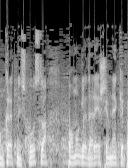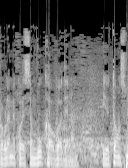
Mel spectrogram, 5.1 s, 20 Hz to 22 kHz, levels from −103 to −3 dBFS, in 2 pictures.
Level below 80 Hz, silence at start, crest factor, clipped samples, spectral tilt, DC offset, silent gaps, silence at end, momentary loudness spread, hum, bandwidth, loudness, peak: -28 dBFS; 0 s; 12 dB; 0.4%; -5 dB/octave; under 0.1%; none; 0 s; 6 LU; none; 13 kHz; -12 LUFS; 0 dBFS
